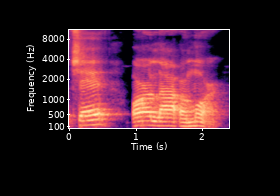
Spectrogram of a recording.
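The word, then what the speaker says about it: Chedorlaomer: Just pronounce each one the way it's broken down. So it's Chad, Arla, or More.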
